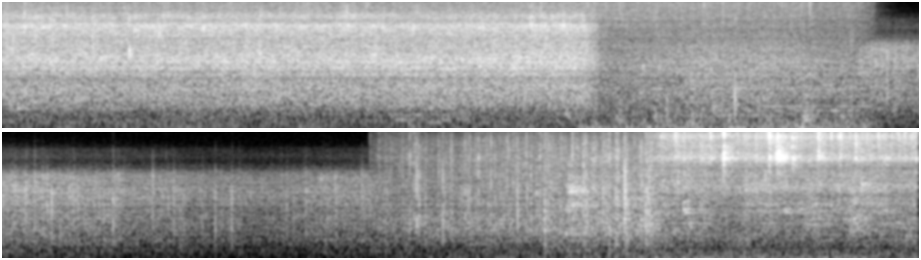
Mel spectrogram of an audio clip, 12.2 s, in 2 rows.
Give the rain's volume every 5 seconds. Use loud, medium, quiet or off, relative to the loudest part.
loud, medium, loud.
